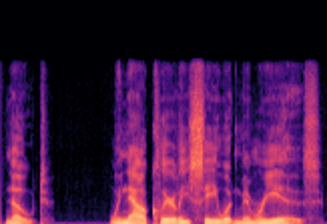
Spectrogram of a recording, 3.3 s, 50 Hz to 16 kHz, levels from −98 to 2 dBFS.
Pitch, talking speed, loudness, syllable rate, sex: 115 Hz, 130 wpm, -15 LUFS, 4.3 syllables/s, male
